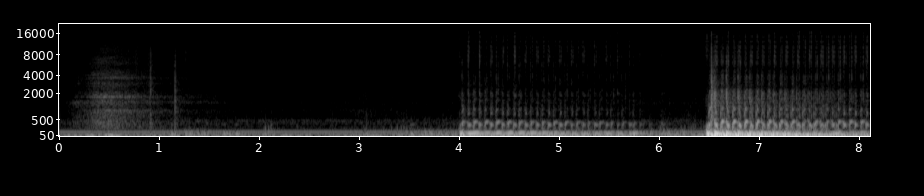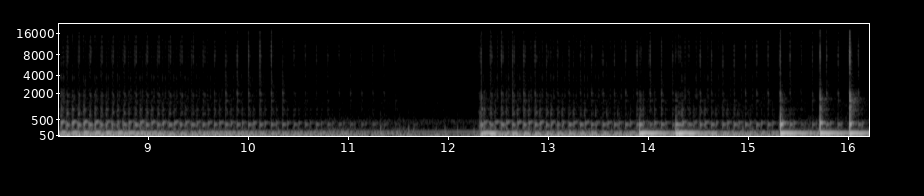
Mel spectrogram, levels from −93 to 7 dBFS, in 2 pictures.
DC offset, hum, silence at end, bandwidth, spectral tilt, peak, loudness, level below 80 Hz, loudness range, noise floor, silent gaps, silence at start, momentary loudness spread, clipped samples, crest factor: under 0.1%; none; 0 s; 2.4 kHz; -8.5 dB/octave; -4 dBFS; -33 LUFS; -34 dBFS; 17 LU; -55 dBFS; none; 0.05 s; 27 LU; under 0.1%; 26 dB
